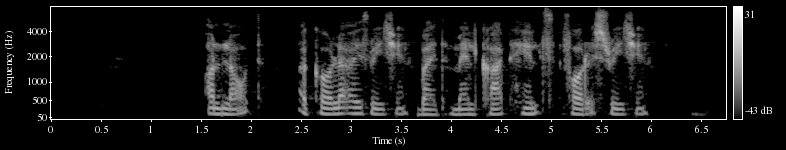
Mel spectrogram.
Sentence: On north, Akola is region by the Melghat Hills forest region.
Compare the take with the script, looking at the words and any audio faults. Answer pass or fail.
pass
